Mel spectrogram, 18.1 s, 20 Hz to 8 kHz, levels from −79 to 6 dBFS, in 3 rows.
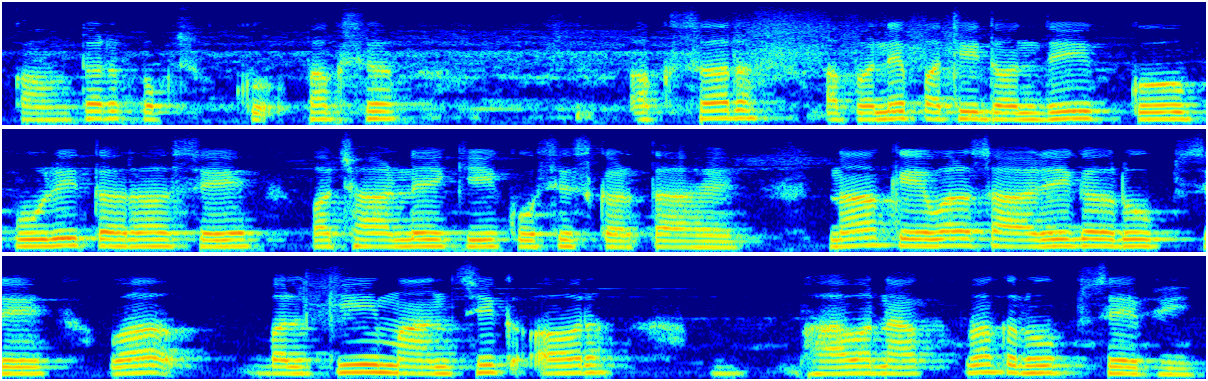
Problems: background sounds at intervals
